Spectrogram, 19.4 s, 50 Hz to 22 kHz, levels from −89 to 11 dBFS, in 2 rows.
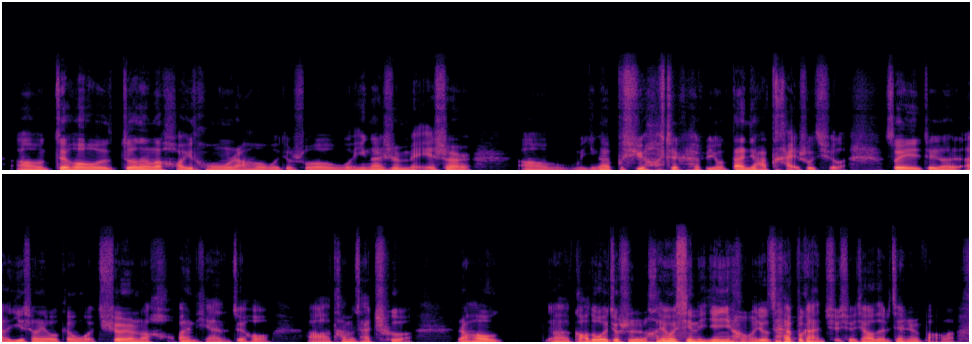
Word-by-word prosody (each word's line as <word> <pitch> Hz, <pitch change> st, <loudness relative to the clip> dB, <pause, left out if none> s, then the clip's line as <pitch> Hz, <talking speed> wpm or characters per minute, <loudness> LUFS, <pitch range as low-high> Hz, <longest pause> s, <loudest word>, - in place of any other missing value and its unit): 呃， 95 Hz, -1 st, 0 dB
最 155 Hz, -, +6 dB
后 135 Hz, -7 st, +3 dB
折 145 Hz, +7 st, +2 dB
腾 140 Hz, -5 st, +4 dB
了 110 Hz, -, +3 dB
好 -, -, -4 dB
一 110 Hz, -, +2 dB
通， 120 Hz, +1 st, -3 dB
然 90 Hz, -1 st, -3 dB
后 115 Hz, 0 st, -2 dB
我 90 Hz, -4 st, -4 dB
就 110 Hz, +5 st, -7 dB
说： 105 Hz, -1 st, -3 dB
“我 95 Hz, +1 st, -4 dB
应 100 Hz, +3 st, -3 dB
该 125 Hz, +1 st, +1 dB
是 125 Hz, 0 st, -1 dB
没 95 Hz, -2 st, -4 dB
事 100 Hz, +7 st, -1 dB
儿， 95 Hz, -9 st, 0 dB, 0.4 s
啊， 95 Hz, -, -7 dB, 0.6 s
应 105 Hz, -, -8 dB
该 115 Hz, 0 st, +2 dB
不 125 Hz, -, -13 dB
需 125 Hz, -, 0 dB
要 120 Hz, -, +2 dB, 0.2 s
这 110 Hz, -, 0 dB
个 90 Hz, -, -7 dB, 0.2 s
用 90 Hz, -2 st, -2 dB
担 100 Hz, +4 st, +4 dB
架 110 Hz, 0 st, +1 dB
抬 -, -, -4 dB
出 -, -, -3 dB
去 -, -, -8 dB
了。” -, -, -11 dB, 0.4 s
所 110 Hz, -, +4 dB
以 105 Hz, -4 st, +4 dB
这 95 Hz, +2 st, +1 dB
个 90 Hz, -1 st, +1 dB
呃， 85 Hz, -1 st, -1 dB
医 100 Hz, +3 st, +1 dB
生 105 Hz, +1 st, 0 dB
又 95 Hz, -3 st, +1 dB
跟 105 Hz, +4 st, -3 dB
我 100 Hz, -, -3 dB
确 110 Hz, +5 st, +1 dB
认 100 Hz, -2 st, +3 dB
了 85 Hz, 0 st, -1 dB
好 85 Hz, -, -16 dB
半 115 Hz, -4 st, 0 dB
天， 80 Hz, 0 st, -8 dB
最 90 Hz, +2 st, -3 dB
后， 85 Hz, -1 st, -5 dB, 0.4 s
啊， 80 Hz, +1 st, -4 dB
他 90 Hz, -, -4 dB
们 85 Hz, -, -2 dB
才 80 Hz, 0 st, -4 dB
撤。 -, -, -5 dB, 0.4 s
然 85 Hz, -, +1 dB
后 100 Hz, -3 st, +4 dB, 0.5 s
呃， 85 Hz, -4 st, 0 dB
搞 85 Hz, 0 st, 0 dB
得 -, -, +6 dB
我 110 Hz, -2 st, +8 dB
就 105 Hz, -, +3 dB
是 95 Hz, -1 st, +1 dB
很 -, -, +1 dB
有 130 Hz, -2 st, +9 dB
心 110 Hz, +2 st, +4 dB
理 95 Hz, -, +1 dB
阴 105 Hz, 0 st, +4 dB
影， 95 Hz, -, +2 dB
我 85 Hz, -, -3 dB
就 95 Hz, -, +3 dB
再 -, -, -2 dB
也 -, -, +9 dB
不 -, -, +1 dB
敢 80 Hz, 0 st, +2 dB
去 -, -, -11 dB
学 85 Hz, -, -3 dB
校 95 Hz, +1 st, +1 dB
的 85 Hz, -1 st, -1 dB
健 85 Hz, 0 st, -2 dB
身 90 Hz, 0 st, -2 dB
房 100 Hz, -1 st, -10 dB
了。 85 Hz, -, -10 dB
100 Hz, 270 characters per minute, -25 LUFS, 90-110 Hz, 0.6 s, 有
